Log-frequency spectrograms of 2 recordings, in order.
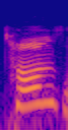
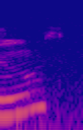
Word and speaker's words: tome: Are they tomes, tombs? Tomb would be double O.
